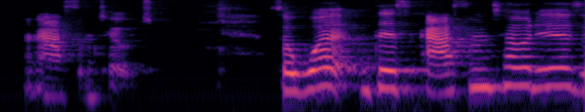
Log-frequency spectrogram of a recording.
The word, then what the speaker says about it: asymptote: called it's called an asymptote okay i know it's a weird word and the p is completely silent you don't even say pronounce the p it's an asymptote an asymptote so what this asymptote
